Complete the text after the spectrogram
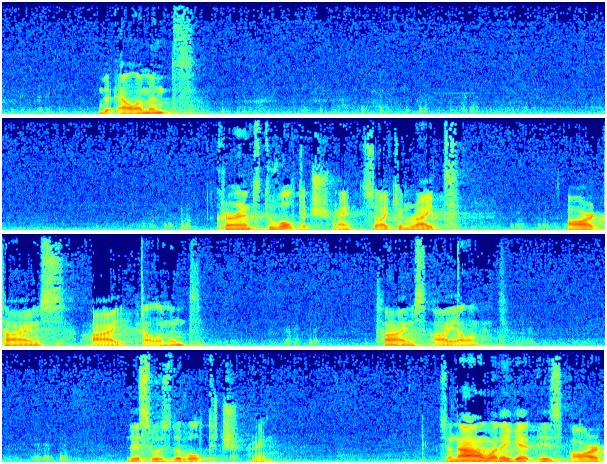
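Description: A man speaks calmly through a microphone, in short phrases with pauses.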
